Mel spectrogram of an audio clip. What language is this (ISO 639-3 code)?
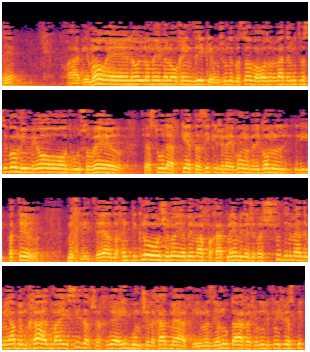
heb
